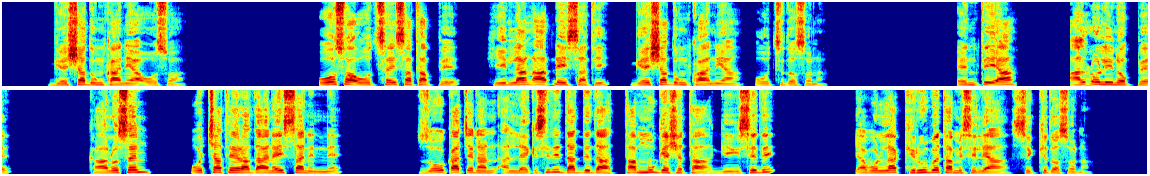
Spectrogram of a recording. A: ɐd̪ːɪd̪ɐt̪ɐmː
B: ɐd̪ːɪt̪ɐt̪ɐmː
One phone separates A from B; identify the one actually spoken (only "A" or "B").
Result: A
